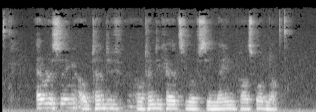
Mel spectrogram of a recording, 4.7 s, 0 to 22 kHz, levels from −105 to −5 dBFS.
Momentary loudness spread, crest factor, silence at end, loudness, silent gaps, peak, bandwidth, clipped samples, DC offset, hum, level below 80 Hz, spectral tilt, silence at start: 9 LU; 14 dB; 0.05 s; -15 LUFS; none; -2 dBFS; 15 kHz; under 0.1%; under 0.1%; none; -36 dBFS; -5.5 dB/octave; 0.05 s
